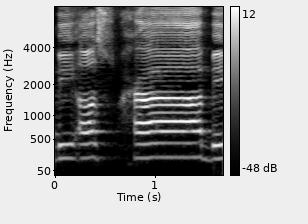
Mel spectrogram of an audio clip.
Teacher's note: اصحاب کے اندر صاد حروف مستعلیہ میں سے ہے، اسے پر پڑھا جائے گا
